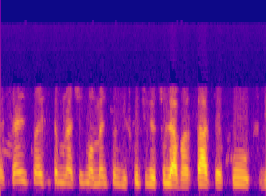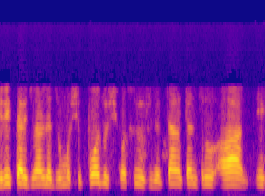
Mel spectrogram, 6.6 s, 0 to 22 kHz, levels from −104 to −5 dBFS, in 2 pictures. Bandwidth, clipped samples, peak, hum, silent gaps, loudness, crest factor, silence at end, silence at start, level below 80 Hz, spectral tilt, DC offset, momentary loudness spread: 3.7 kHz; under 0.1%; -2 dBFS; none; none; -21 LUFS; 18 dB; 0 s; 0 s; -86 dBFS; -6 dB/octave; under 0.1%; 13 LU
